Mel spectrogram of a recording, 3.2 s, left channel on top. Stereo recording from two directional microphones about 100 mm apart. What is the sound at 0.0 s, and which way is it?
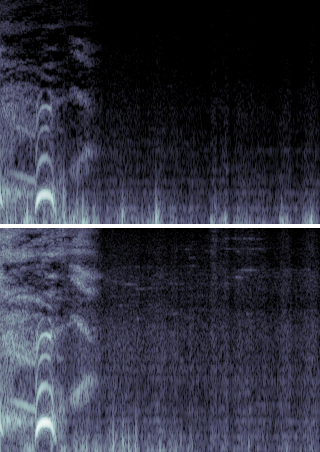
Cough, 25° left (ahead or behind).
